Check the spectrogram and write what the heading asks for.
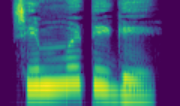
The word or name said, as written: ಚಿಮುಟಿಗೆ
